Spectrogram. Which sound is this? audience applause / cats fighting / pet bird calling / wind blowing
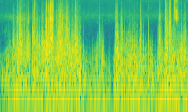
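wind blowing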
